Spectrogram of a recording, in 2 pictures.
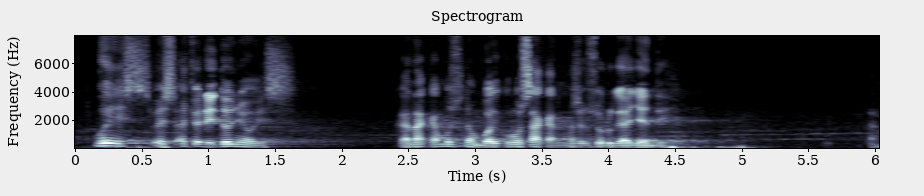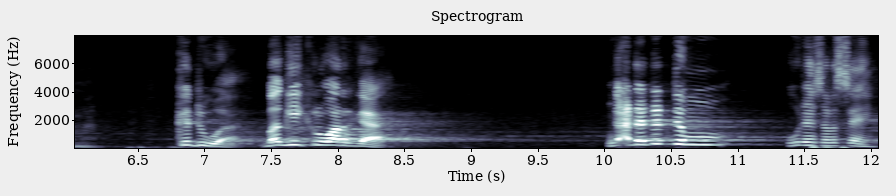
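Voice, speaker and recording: A man preaching, his voice bright and gravelly as it leaps up and down in animated bursts. He keeps checking that the listeners follow him. The recording carries the long echo of a large hall with faint ambience behind. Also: a little high. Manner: animated preaching, mixes in Javanese words, asks "paham ya?". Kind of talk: sermon.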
